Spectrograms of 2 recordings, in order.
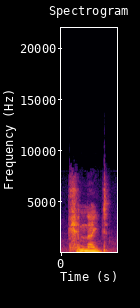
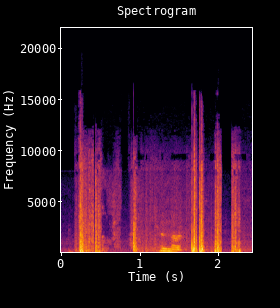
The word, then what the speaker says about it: knight: Knight. Knight. Yeah, like knife or knuckles.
